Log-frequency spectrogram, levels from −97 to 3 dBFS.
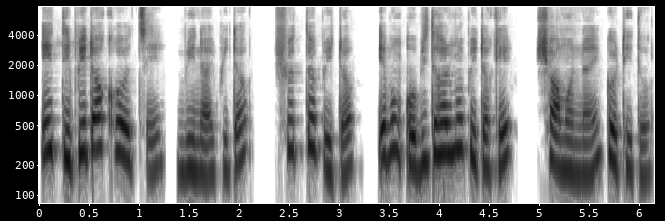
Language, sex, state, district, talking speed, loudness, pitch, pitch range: Bengali, female, West Bengal, North 24 Parganas, 115 wpm, -17 LUFS, 220 Hz, 180-260 Hz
